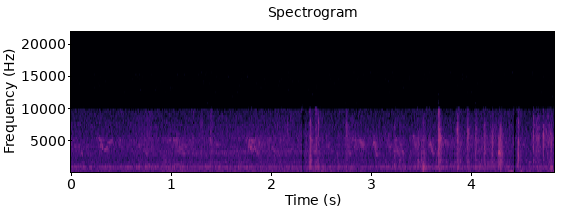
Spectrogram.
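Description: Birds chirping faintly over a low outdoor rumble, with sharp light clicks that come more and more often from about halfway through.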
